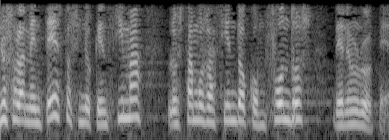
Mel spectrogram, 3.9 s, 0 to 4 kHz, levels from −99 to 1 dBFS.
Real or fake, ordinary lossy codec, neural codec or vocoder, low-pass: real; none; none; 3.6 kHz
